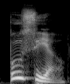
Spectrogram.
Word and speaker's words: Bucio: Now, Bucio. Bucio. Did I say it right? You did.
